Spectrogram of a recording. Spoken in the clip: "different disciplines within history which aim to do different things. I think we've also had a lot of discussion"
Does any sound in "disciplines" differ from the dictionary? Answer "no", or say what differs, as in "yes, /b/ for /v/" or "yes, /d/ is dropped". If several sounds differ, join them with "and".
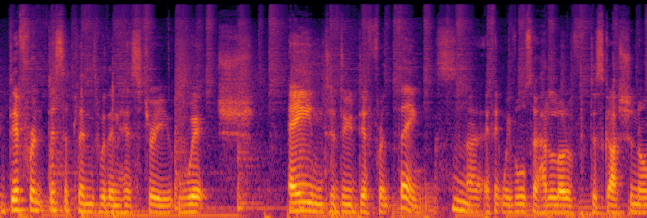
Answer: no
